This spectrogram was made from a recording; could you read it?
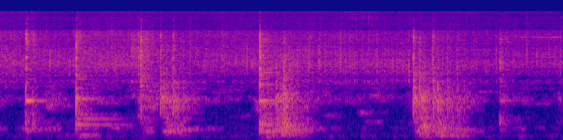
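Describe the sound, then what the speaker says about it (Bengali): Ground green chili paste fries in a pan for a Bhola fish curry, giving a steady close sizzle broken by repeated scraping stir strokes, with no voices. "কাঁচা লঙ্কাটা দেখেছ ভালো করে কষিয়ে নিলাম"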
